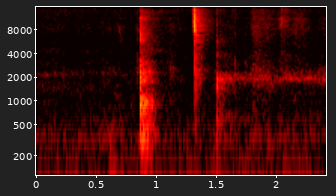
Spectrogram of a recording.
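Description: Three short, sharp taps close together about a second in, the middle one the sharpest, against near silence; a faint steady high tone follows the last tap.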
